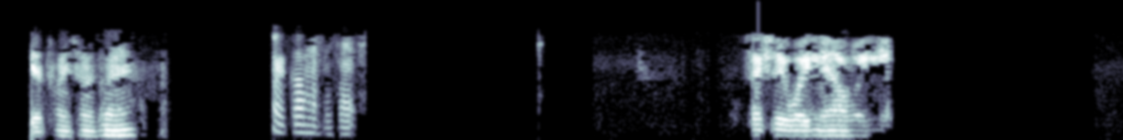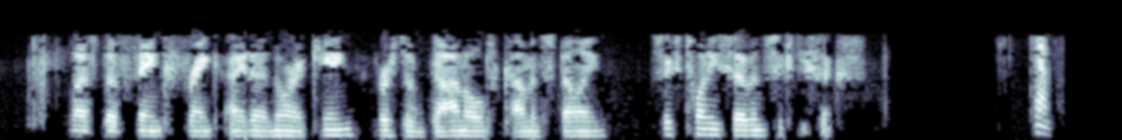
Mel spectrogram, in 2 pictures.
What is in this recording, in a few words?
Scottsdale PD Sth Dispatch, scanner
